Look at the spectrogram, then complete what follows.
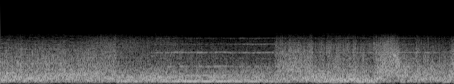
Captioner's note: explosions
